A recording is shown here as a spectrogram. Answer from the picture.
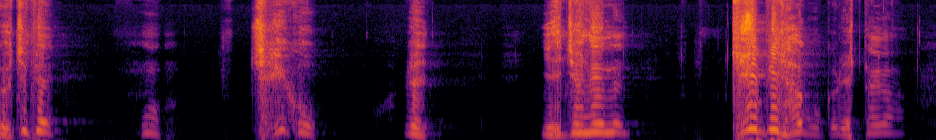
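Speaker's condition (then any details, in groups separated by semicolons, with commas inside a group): Cerebral palsy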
